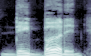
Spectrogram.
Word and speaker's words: debuted: It's pronounced debuted, and it's Louisville.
